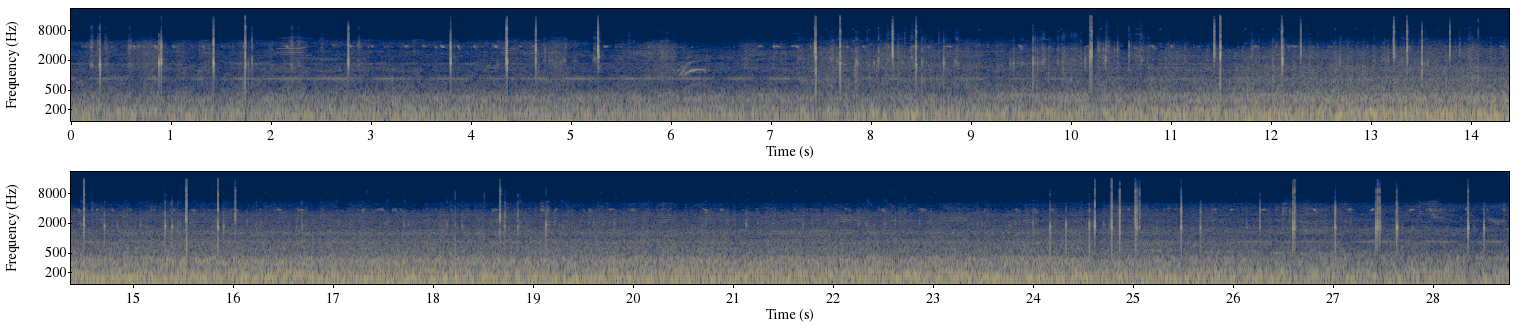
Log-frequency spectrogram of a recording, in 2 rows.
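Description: Cabin noise of a Boeing 787-9 airliner on the ground after landing: a steady low rumble from the engines and wheels, with frequent sharp rattles and clicks from cabin fittings. The rumble grows louder about twelve seconds in and eases slightly near the end.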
